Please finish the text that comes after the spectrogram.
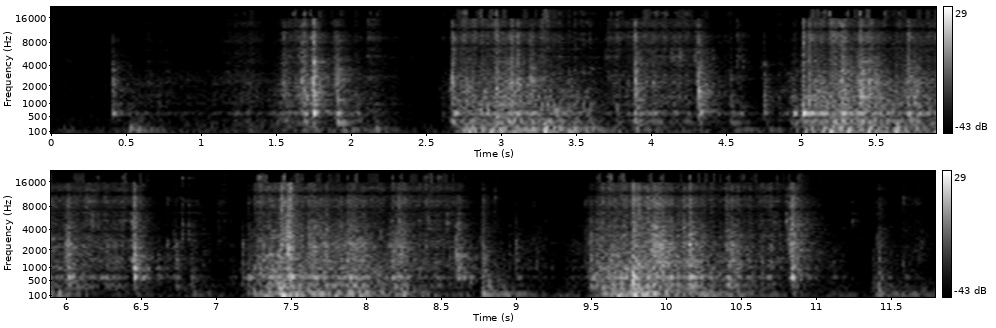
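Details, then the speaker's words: Old McLane lawn edger with Briggs and Stratton engine, running after carburettor mixture screw adjusted richer: surges and sags in repeated bursts, hunting and rough, with smoke from exhaust; owner suspects too rich mixture. "Too rich, maybe? Ooh. Oh, look, see that smoke coming out? Too rich."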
